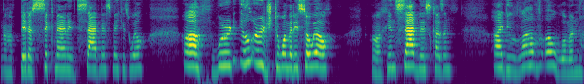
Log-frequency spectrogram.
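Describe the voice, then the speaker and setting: A woman's voice: a little high, takes it slowly, fairly bright tone. A woman playing a lovesick, brooding young nobleman in a dramatic Shakespearean reading, with a sighing, melodramatic delivery. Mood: melancholy, sighing.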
